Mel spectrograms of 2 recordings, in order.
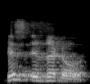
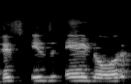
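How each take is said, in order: First: The article is pronounced like a short 'uh'. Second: The article is pronounced like 'ay'. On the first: The speaker calls it right. "એને સાચો એનો ઉચ્ચાર અ છે" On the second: The speaker calls it wrong. "સ્કૂલમાં બધાને શીખવાડ્યું છે કે આર્ટિકલ એ અને એ જ બોલે છે"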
